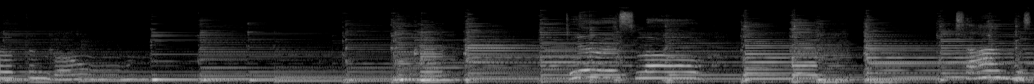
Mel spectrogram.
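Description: Acoustic guitar strumming chords in a slow folk song, with a melody line gliding above the chords.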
